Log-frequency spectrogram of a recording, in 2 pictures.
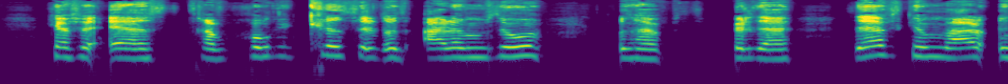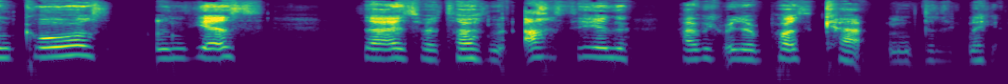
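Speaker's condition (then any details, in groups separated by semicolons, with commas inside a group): Down syndrome, Trisomie 21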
